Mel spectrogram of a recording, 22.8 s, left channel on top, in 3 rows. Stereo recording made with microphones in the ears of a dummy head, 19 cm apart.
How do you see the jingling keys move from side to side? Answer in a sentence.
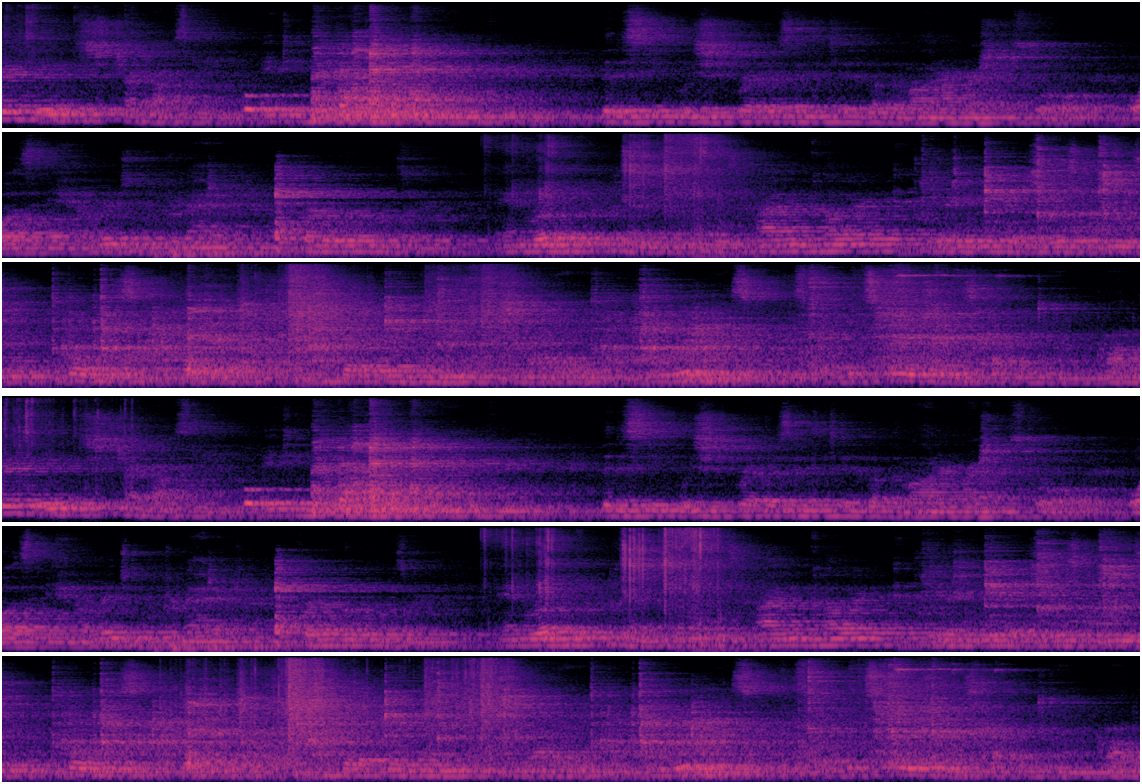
In this clip you hear the jingling keys go from the left side to the right.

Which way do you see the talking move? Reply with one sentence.
You can hear the talking move from left to right and back again.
